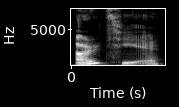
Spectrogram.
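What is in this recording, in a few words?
"er2qie3", Chinese; 而且; そのうえ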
